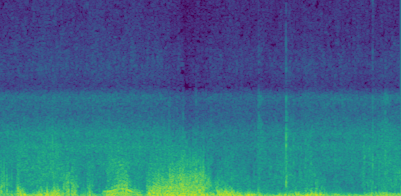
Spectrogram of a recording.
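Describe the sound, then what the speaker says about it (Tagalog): Gusty wind buffets and roars across the microphone, rising and falling in loud rushes with no clear speech. "Ang hangin lang po dito."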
